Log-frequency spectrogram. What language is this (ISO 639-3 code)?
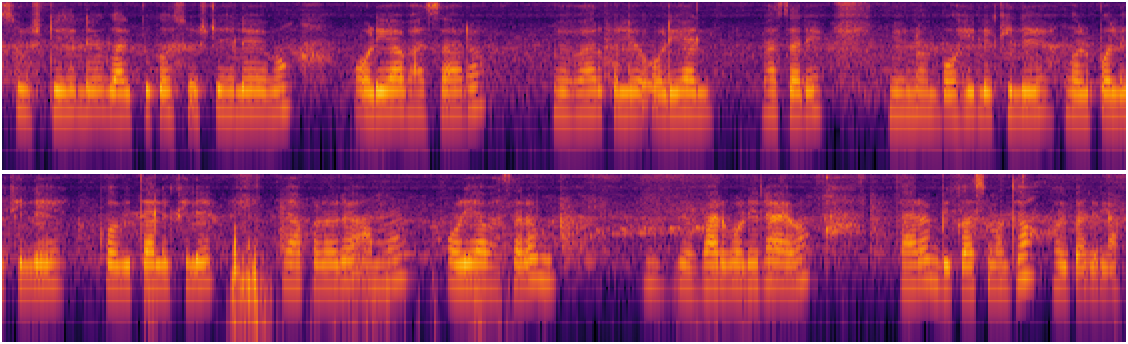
ori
